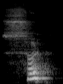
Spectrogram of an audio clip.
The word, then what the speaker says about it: sund: an RD at the end, and the D is silent, ho, meaning hard. Another example is, for example, sund, an ND, yeah, also silent D, sund meaning healthy, yeah, or a sund, like a body of water.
